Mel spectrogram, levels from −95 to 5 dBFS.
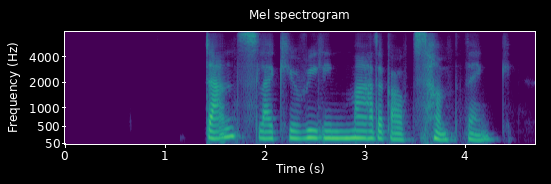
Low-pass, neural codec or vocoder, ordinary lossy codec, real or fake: none; codec, 16 kHz, 0.7 kbps, FocalCodec; none; fake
